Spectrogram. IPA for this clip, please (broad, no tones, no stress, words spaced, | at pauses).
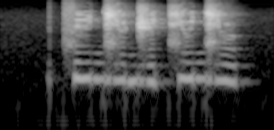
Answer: t͡sid͡ʑɨd͡ʒə t͡ɕɨd͡ʑɨ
